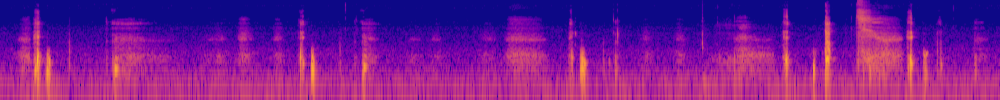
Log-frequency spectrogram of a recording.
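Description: Sharp, abrupt catches of breath repeating at irregular intervals, about a dozen in twelve seconds; hiccups.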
